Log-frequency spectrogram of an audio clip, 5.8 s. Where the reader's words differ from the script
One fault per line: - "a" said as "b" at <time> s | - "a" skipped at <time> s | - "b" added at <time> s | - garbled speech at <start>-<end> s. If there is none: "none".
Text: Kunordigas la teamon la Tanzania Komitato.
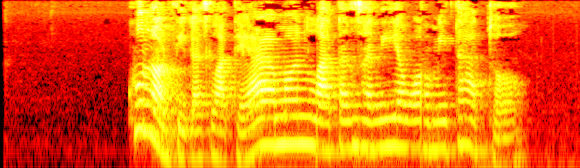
none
